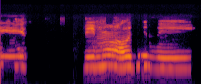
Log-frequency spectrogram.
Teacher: आइन के ऊपर आपने झटका नहीं देना है, आपने इसको वाव मद्दा में भी नहीं बदलना है। اور آپ نے اس کی ادائیگی کیسے ہوگی، یہ سینٹرل تھاٹ سے نکلتا ہے، یعنی کہ وسط حلق سے یہ نکلے گا. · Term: आइन की अदायगी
